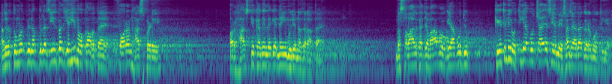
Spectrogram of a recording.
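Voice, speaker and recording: A man delivers a sermon and brings in acted quotes as he tells stories. His voice sits somewhat high. It carries a long echo, as if recorded in a large hall. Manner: storytelling with dramatic acted quotes. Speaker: preacher. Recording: echoey hall with long reverb.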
